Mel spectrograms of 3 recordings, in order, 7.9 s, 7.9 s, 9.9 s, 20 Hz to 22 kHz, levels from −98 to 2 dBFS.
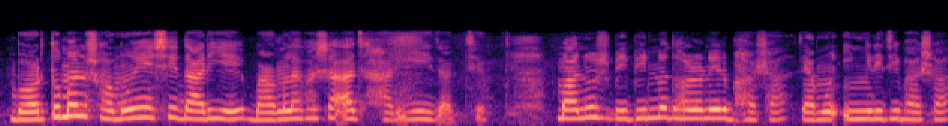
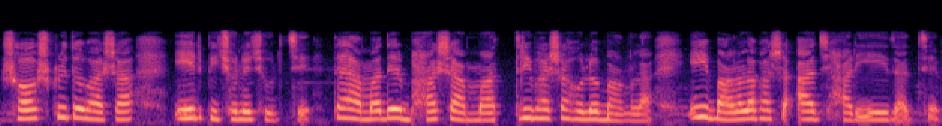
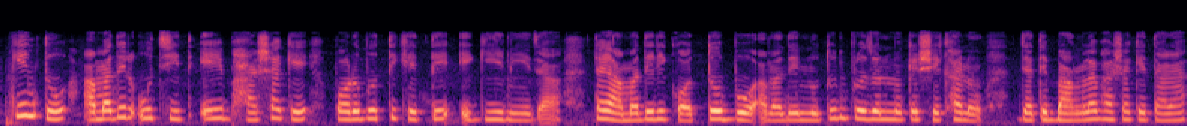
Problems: none marked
